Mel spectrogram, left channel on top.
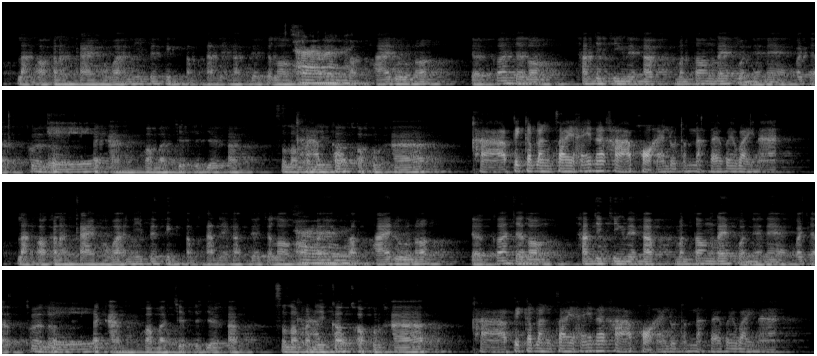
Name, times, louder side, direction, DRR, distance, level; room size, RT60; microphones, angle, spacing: voice 1, 0.2-4.3 4.7-5.5 5.7-8.7 9.0-10.5 10.9-12.4, right 1 dB, 35° right, 2 dB, 4.0 m, -31 dB
voice 2, 2.9-3.6 7.4-7.6 8.6-9.2 11.1-11.6 12.8-15.9, left 3 dB, 65° left, 8 dB, 1.7 m, -30 dB
24.5 x 16.0 x 8.8 m, 0.93 s
head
